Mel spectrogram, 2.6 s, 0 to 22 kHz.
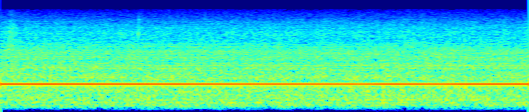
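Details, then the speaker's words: Radio receiver under bench test with a test tone injected at 100 millivolts, squelch off and RF gain wide open: a steady tone over a constant soft hiss. The hiss is the receiver's own typical noise riding on the signal. "Why don't you hear it again? And you can hear the noise. This is typical."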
